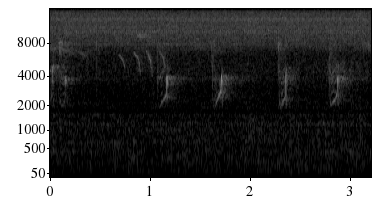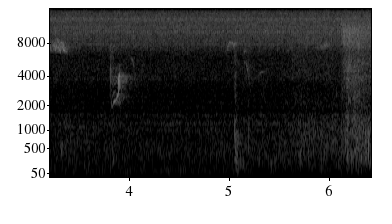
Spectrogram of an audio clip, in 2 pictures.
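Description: A small bird calling in a quiet wood: short, high, down-sliding chirps, one every half second to a second, over faint background hiss. A louder rustling noise starts just before the end.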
